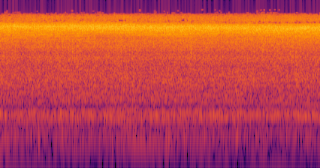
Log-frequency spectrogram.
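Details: Steady fanning buzz of Japanese honey bees on a hot day: a continuous dense drone with a constant high hiss, unchanging across the whole stretch.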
